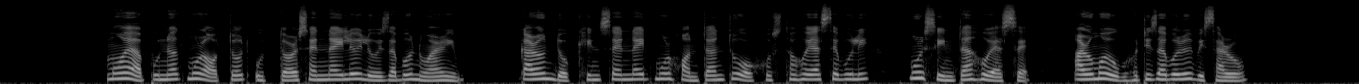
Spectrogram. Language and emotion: Assamese, sad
